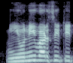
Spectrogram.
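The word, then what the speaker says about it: university: यूनिवर्सिटी teacher, देखिए ये vowel से शुरू है लेकिन उच्चारण यदि हम यूनिवर्सिटी का लिखेंगे तो कैसे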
